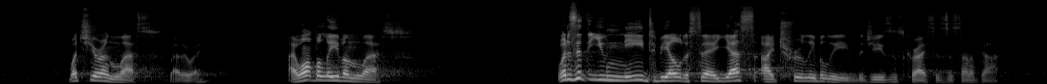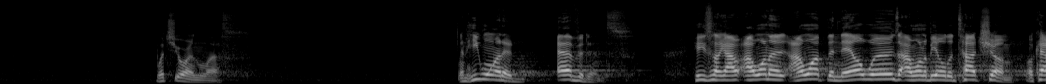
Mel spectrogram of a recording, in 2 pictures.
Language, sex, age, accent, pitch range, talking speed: English, male, 30-49, American, 150-210 Hz, 170 wpm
